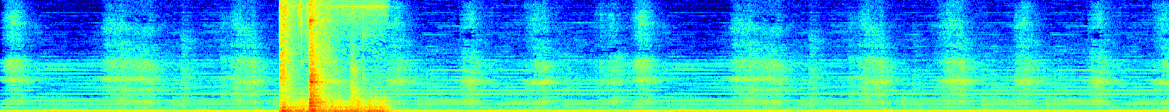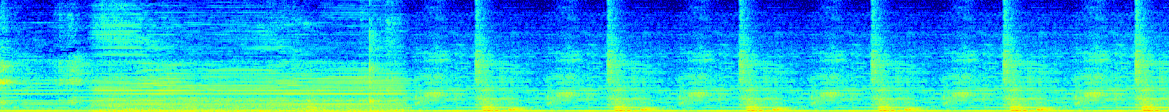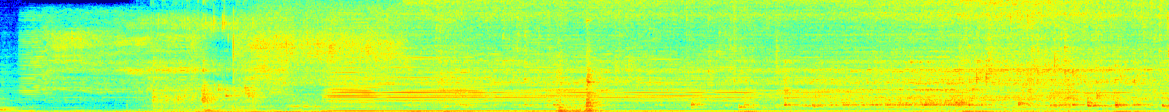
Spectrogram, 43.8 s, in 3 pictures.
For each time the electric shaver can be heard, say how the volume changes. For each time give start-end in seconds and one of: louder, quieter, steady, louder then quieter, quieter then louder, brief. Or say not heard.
0.0-43.8 louder.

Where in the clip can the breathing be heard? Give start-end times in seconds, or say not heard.
not heard.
